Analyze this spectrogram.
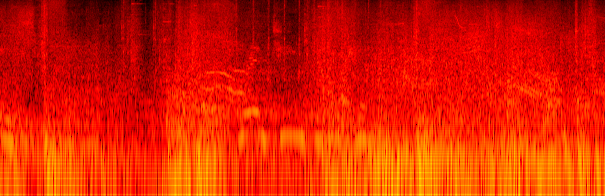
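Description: Magic blasts and sword hits clash rapidly in a game battle.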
